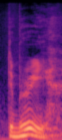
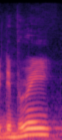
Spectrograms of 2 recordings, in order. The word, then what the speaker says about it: debris: need your help again debris uh you don't pronounce the last s so it's a bit of a funny word but anyway debris it's broken or torn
